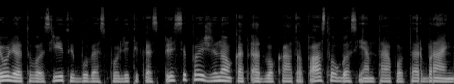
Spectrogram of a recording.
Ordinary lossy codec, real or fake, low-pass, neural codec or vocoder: Opus, 24 kbps; fake; 14.4 kHz; autoencoder, 48 kHz, 128 numbers a frame, DAC-VAE, trained on Japanese speech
